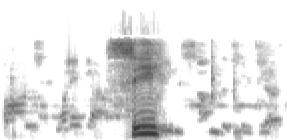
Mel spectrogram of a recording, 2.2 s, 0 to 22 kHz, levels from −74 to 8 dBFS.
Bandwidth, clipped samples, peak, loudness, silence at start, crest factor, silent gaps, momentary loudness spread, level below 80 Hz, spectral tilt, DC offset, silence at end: 14.5 kHz; under 0.1%; -2 dBFS; -15 LUFS; 0.05 s; 20 dB; none; 25 LU; -62 dBFS; -3 dB/octave; under 0.1%; 0.1 s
